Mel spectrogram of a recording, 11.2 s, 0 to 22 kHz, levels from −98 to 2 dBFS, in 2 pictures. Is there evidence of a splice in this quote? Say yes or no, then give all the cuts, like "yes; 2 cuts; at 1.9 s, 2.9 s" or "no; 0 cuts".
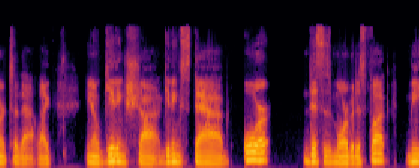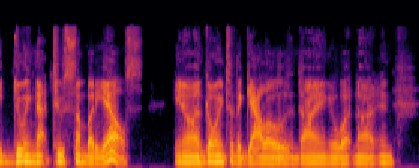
yes; 2 cuts; at 3.1 s, 8.3 s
